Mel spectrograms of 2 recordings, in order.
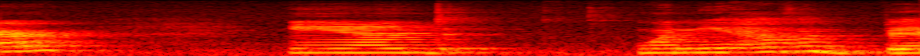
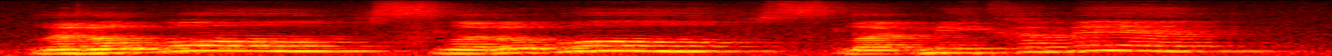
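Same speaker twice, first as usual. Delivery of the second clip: grunting pig voice; 6 semitones higher than usual. Acted. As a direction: coax the wolves like a sly pig.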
